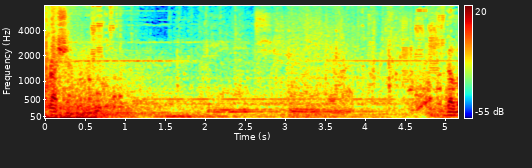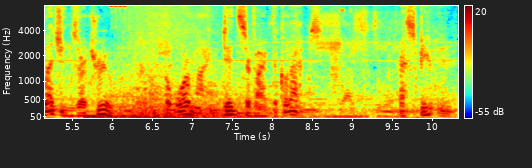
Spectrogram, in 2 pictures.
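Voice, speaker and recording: A small robotic guide from a sci-fi game, speaks in a deep, very animated voice. The delivery is clipped, earnest and urgent, like a scout giving a briefing. Music plays clearly behind the lines. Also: male voice. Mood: awed, solemn. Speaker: companion guide. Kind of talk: scripted video game dialogue.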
